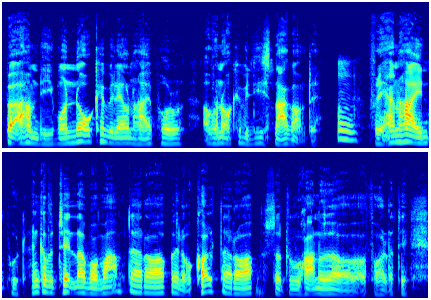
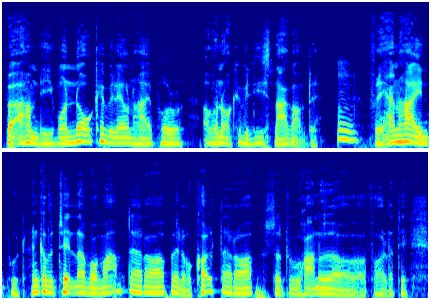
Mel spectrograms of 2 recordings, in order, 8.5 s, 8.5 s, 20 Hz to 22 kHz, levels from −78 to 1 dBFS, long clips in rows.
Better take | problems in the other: second | thin; very; fading below 650 Hz

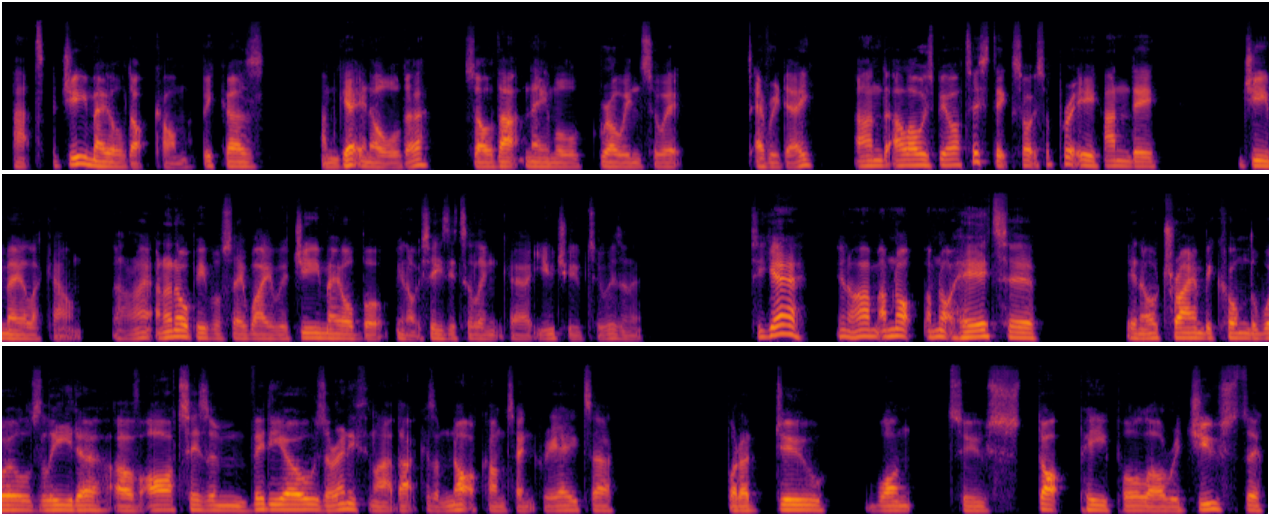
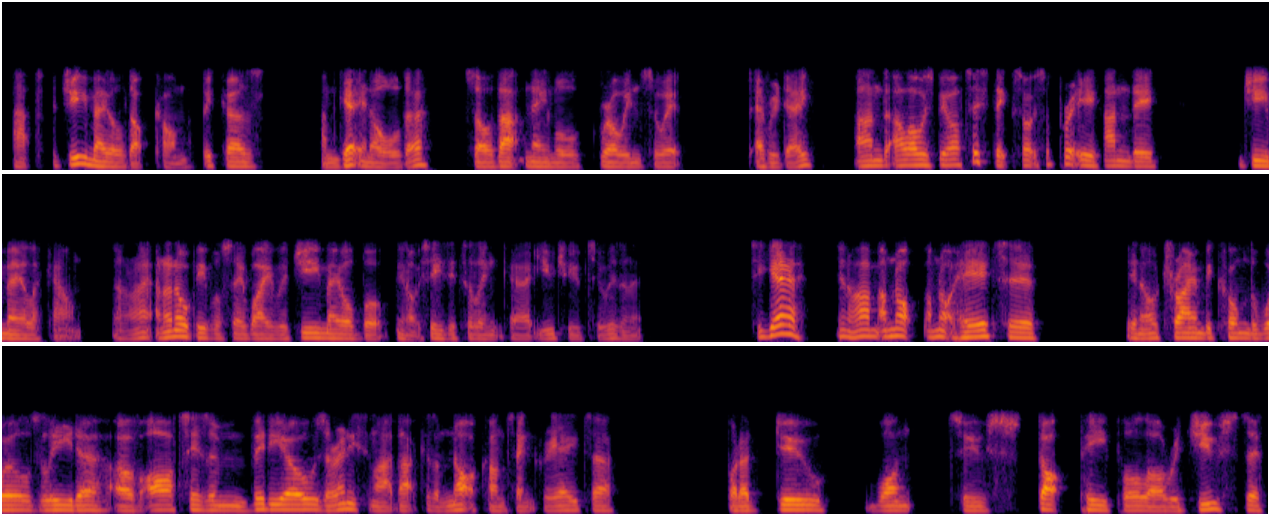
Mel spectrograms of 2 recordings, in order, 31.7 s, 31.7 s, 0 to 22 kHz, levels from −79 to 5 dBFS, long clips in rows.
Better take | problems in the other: first | garbled, watery; badly; nothing above 4 kHz; slightly in the first

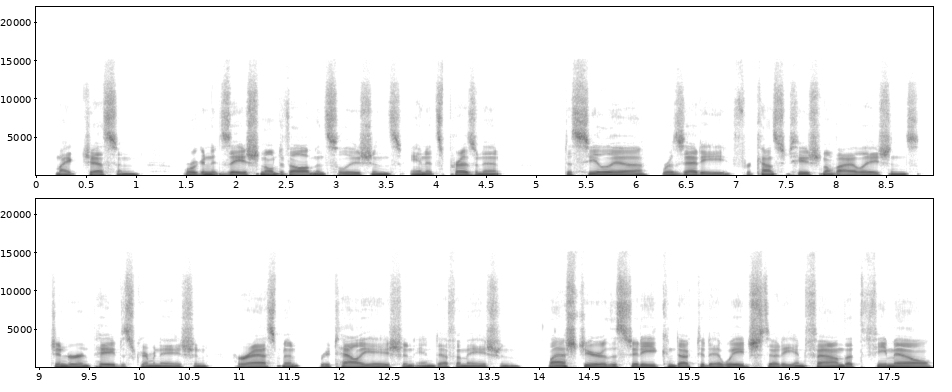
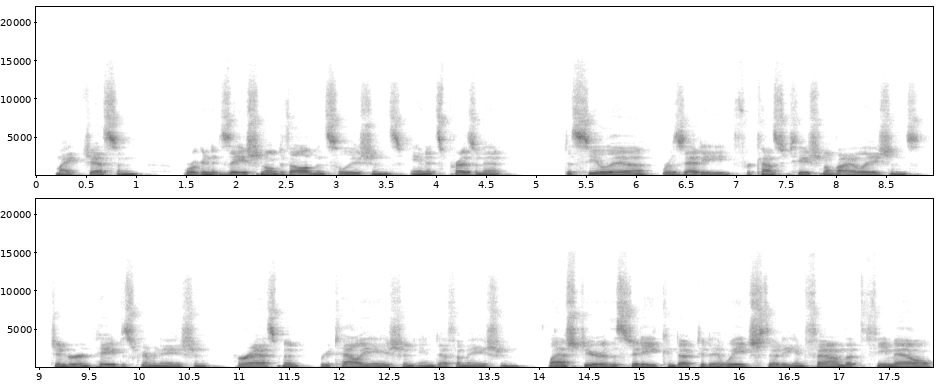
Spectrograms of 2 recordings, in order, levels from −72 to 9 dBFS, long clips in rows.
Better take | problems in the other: first | room echo; very slight; dies away in 0.4 s

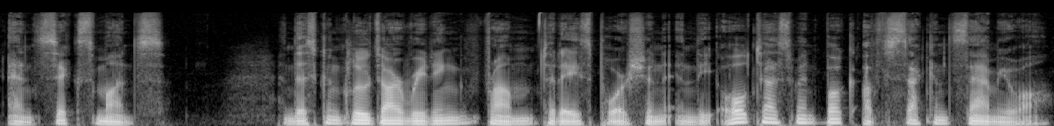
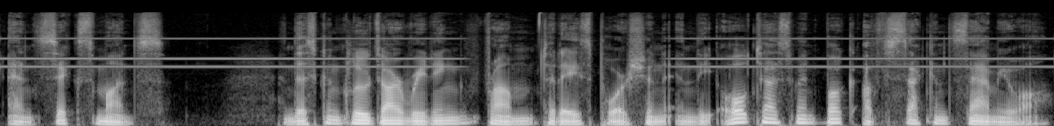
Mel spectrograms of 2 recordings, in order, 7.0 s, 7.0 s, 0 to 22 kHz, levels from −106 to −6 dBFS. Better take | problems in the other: first | high-pitched whine; noticeable; until 3 s and from 4.5 s on; 3 kHz, 20 dB below the speech

